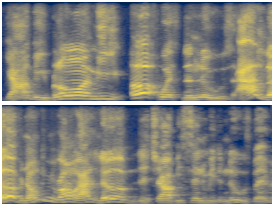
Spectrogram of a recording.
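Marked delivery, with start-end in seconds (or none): none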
